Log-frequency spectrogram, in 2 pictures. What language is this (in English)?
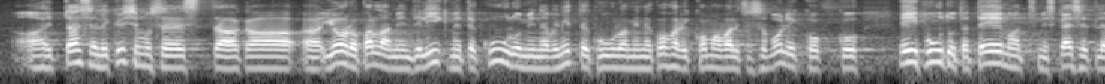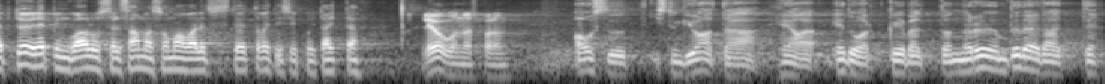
Estonian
